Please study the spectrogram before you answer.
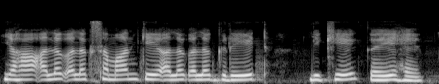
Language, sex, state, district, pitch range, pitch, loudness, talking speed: Hindi, female, Assam, Kamrup Metropolitan, 210-230 Hz, 220 Hz, -11 LUFS, 165 wpm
